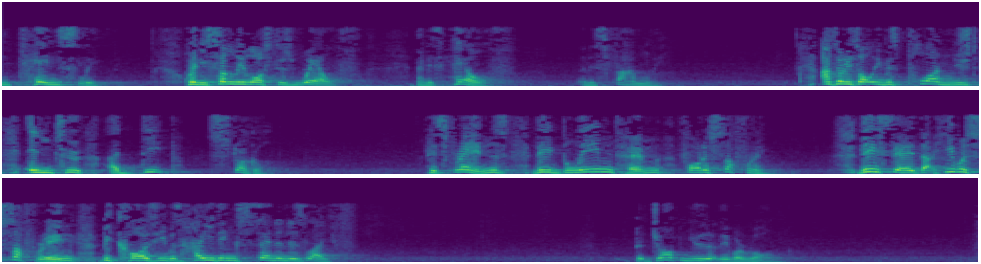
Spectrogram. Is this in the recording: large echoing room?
yes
